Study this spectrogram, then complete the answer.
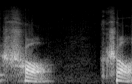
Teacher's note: এবং একটি আছে মূর্ধন্য স, ওটা হচ্ছে স, স, অর্থাৎ সটাকে মূর্ধাতে জিভটা ঠেকাতে হয়, সেইভাবে উচ্চারণ করতে হয়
